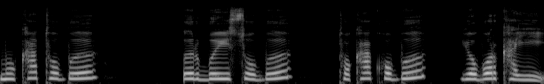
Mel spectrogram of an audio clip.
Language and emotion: Bodo, neutral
